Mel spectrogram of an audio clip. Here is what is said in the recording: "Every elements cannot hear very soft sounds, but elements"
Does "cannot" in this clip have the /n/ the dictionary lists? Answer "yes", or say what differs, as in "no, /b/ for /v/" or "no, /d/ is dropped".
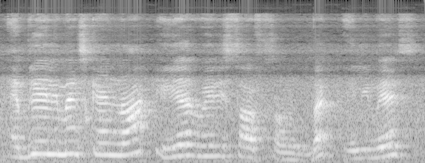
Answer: yes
